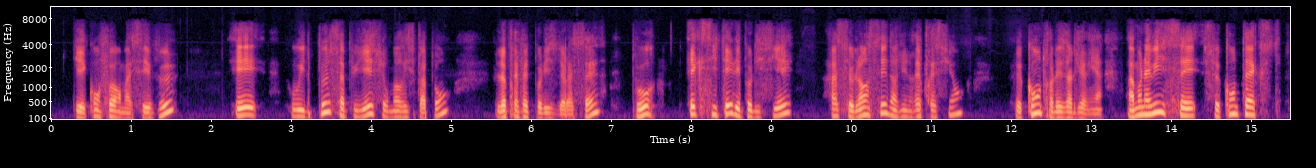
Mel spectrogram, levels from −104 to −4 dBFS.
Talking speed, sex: 160 wpm, male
